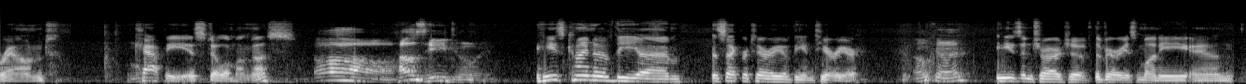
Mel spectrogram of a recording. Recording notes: Apologies for the sound quality on these next couple episodes; I had the microphone on directional instead of surround setting.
